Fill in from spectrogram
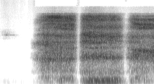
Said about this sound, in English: We both can't be breathing. I don't know if I can wait. We both can't be sitting here breathing like that.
